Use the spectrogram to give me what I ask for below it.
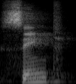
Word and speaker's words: think: c'est différent voyez ici là c'est différent d'ici think think sick donc ça c'est coulé au sens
